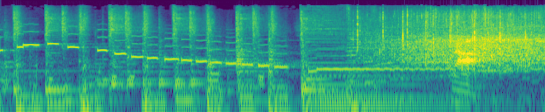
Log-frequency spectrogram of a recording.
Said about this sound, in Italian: Grandi applausi.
